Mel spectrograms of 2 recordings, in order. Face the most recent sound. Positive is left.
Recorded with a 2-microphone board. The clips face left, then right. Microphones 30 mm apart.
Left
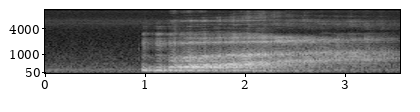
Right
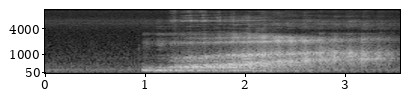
turn(degrees=-65)  # may be behind; listen again after turning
